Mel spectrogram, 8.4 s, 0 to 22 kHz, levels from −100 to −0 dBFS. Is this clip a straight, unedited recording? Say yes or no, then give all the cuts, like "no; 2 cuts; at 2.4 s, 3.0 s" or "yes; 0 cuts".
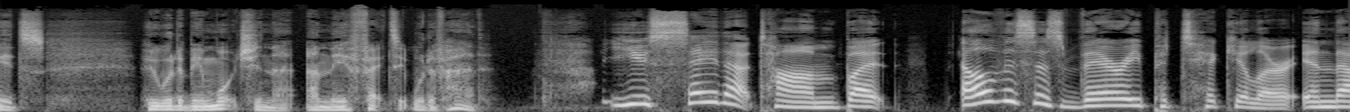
no; 1 cut; at 5.8 s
